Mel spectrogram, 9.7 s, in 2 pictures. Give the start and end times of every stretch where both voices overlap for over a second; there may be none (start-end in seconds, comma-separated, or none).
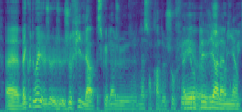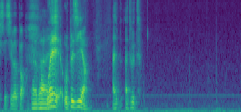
3.6-4.8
